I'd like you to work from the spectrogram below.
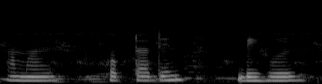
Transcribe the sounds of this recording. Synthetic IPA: amaɹ | kɔptadin | beɦuɹ

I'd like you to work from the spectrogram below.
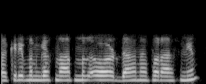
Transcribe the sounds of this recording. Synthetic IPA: t̪ɐkɾiːbɐnɡɐsnaːt̪mɐzoːʈd̪aːɦnɐpʰɐɾaːsnim

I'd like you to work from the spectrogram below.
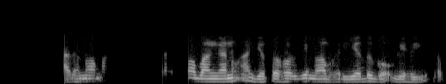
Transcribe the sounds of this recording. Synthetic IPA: a̰ɾɔnaa | aɾabaŋɡanɔʔa̰d͡ʒɔt̪ɔɦɔɽɡɛnɔwabʱəɾijad̪ɔɡɔ̰ʔɡeɦuj̰t̪ɔ

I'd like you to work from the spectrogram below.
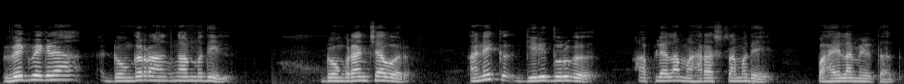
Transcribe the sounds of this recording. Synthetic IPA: ʋeɡʋeɡɭja | ɖõŋɡəɾːãɡamːəd̪ʱiːl | ɖõŋɡɾaɲt͡ɕjaʋəɾ | ənekɡiɾid̪uɾɡ | apljalaməɦaɾaʂʈɾaməd̪ʱːje | paɦajlamiɭt̪at̪

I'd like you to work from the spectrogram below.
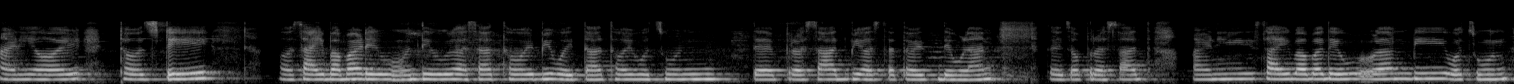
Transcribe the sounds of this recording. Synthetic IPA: aɽ̃iɦəjʈʰəd͡zʈe | sajbabaɽeud̪eʋuləsat̪ʰəjbʱiːʋəjt̪at̪ɦəjʋət͡suːnt̪ɛpɾəsad̪bʱiːəst̪at̪ʰəjd̪eʋɭãn | t̪əjt͡sɔpɾəsad̪ | aɽ̃isaibabad̪eɭanbʱiːʋət͡suːn

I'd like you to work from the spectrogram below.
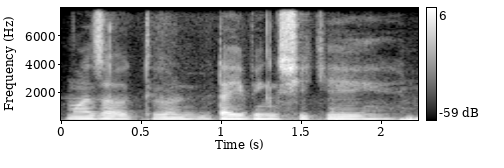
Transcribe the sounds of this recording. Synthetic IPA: mazawt̪oɖajbiŋsike

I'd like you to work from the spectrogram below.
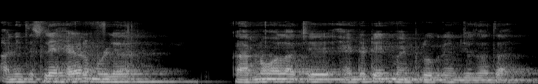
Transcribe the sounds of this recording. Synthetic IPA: añit̪əsleɦeɽm̤uɭlja | ɡaɾɳoʋalat͡seeɳʈəɾʈejnmeɳʈpɾoɡɾamd͡ʑed͡zat̪a

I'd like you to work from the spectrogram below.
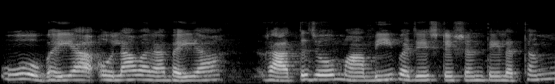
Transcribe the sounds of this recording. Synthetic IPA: ʊɦobʱɐijaʔoːlaʋaːɾabʱɐija | ɾaːt̪̆d͡ʑoːmãɓiːbɐd͡ʑesʈeːʃənt̪elɐt̪ʰəm

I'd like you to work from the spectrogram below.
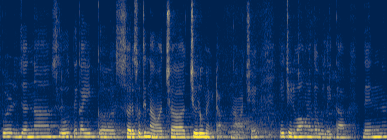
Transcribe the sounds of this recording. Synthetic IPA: pəɳd͡ʑɛnːaslot̪ekaieksəɾəsʋət̪̬iːnaʋat͡ɕat͡ɕiɽumɛʈanaʋat͡ɕe | t̪et͡ɕiɽʋamuɭat̪auləjt̪a | d̪en

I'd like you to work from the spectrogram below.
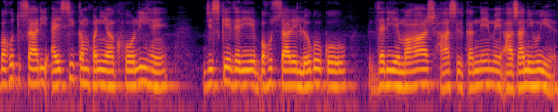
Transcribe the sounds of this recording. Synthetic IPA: bɐɦʊt̪saːɾiʔɛːɪsikɐ̃mpənijãkʰoːliɦɛ̃ | d͡ʒɪskezɐɾiebɐɦʊt̪saːɾeloːɡõkozɐɾiemaaːʃhaːsɪlkɐɾnemẽʔaːsaːniɦʊiɦɛ̰ː

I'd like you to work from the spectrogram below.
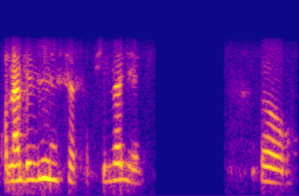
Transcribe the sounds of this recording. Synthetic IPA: kʰʼɔnabizinisɛsapʰiɡajɛ | o

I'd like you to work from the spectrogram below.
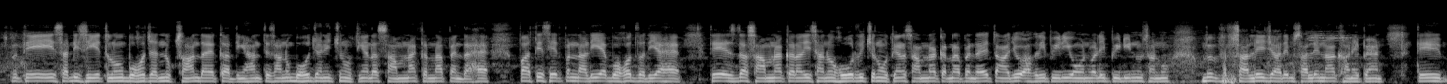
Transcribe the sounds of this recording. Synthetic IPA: t̪eːsaːɖiːs̬iːət̪lũːbɔːt̪zjaːd̪eːnʊksaːnd̪aːjəkːəɾd̪ɪjãːɦənt̪eːsaːnːũːbɔːt̪d͡ʒaːd̪ĩːt͡ʃənɔːt̪ijãːd̪aːsaːmnaːkəɾnaːpɛ̃ːnd̪aːɦɛːpəɾt̪eːseːɾ̚pənːaːliːɛːbɔːt̪ʋəd̪ijaːɦɛːt̪eːɪsd̪aːsaːmnaːkəɾad̪iːsaːnũːɦoːɾʋiːt͡ʃənɔːt̪ijãːd̪aːsaːmnaːkəɾnaːpɛ̃nd̪ːɦɛːt̪ãːd͡ʒoːəkɾiːpiːɖiːɦoːɳʋaːliːpiːɖiːnũːsaːnũːsaːleːd͡ʒaːd̪eːmɪsaːleːnãːkʰaːɽ̃eːpɛ̃ːɳt̪eː

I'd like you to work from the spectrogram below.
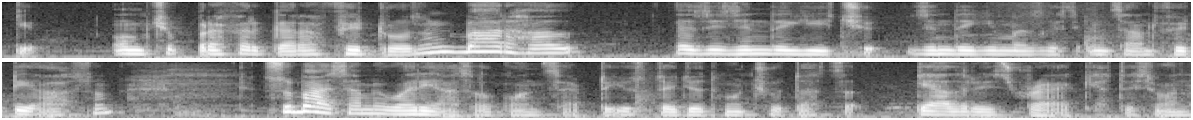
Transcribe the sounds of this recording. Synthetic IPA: ki | umt͡ʃʰipɾefʰɐɾkɐɾaːfʰiʈɾoːzɐnbɐɦɐɾɦaːl | ɐzizind̪ɐɡit͡ʃʰizind̪ɐɡiːmɐzɡɐsʲinsaːnfiʈia̰ːsun | subaːsʲaːmeʋɐɾiɦɐ̰sɐ̰lko̰ːnsḛp̚ʈɨjust̪ɐd̪ʲut̪ʰmunt͡ʃʰut̪ɐt͡sɐ | kʲɛːlɐɾizʈɾa̰ːj̰ket̪ʰɐsʲʋɐ̰n

